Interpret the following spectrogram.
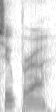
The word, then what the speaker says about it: Supra: it's it's it's called It's pronounced Supra even convince him to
